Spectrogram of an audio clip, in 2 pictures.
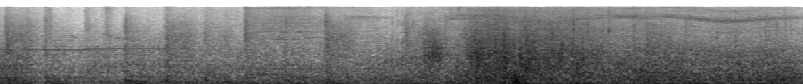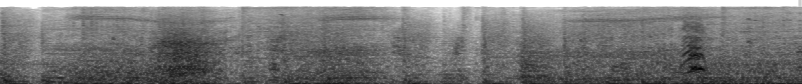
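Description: Cartoon soundtrack: background music under heavy-machinery and crash sound effects, with two noisy rushing swells about two and a half and five seconds in.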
